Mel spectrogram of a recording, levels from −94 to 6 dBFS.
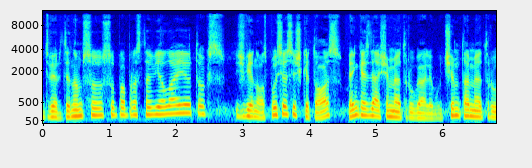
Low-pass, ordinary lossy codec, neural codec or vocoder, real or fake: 10.8 kHz; MP3, 64 kbps; none; real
